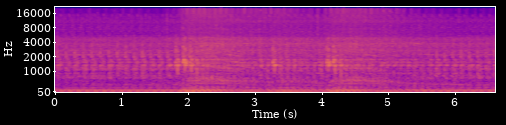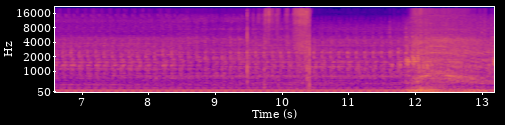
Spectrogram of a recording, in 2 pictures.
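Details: Subaru Impreza WRX GC8, EJ20G turbo boxer, with a steady metallic knock about four a second over the idle that grows louder on throttle blips. Driven this way for three years; others blame forged pistons, the owner suspects a connecting rod.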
